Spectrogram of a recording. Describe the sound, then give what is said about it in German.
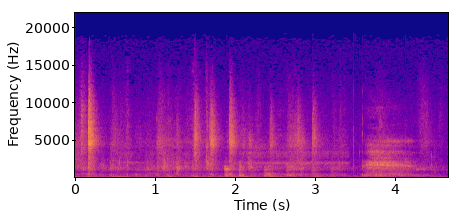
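A dog comes over and sniffs, a run of short, breathy snuffles and snorts in quick irregular bursts, with a longer huff near the end and no one talking. “Jetzt kommt der Hund. Der Hund kommt schon einmal, ja. Hund, riecht du mal.”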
